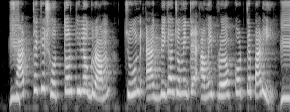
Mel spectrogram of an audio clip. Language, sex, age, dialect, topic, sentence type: Bengali, female, 36-40, Standard Colloquial, agriculture, question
